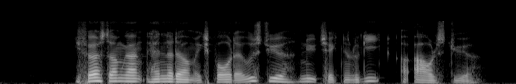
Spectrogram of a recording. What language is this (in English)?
Danish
